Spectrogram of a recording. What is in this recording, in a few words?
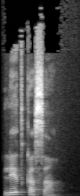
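"леткаса", Komi, female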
